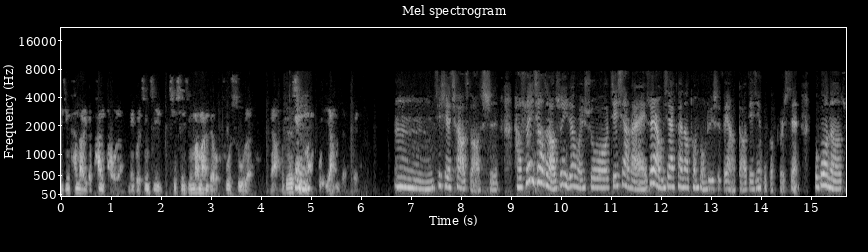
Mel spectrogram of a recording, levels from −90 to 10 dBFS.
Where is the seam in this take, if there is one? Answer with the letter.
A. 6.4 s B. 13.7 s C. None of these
C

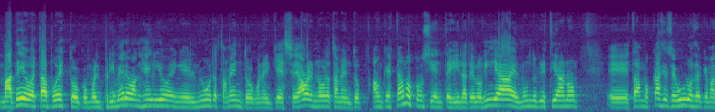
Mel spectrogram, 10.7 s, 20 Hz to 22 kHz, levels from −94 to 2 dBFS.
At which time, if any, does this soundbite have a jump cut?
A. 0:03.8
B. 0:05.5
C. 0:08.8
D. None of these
B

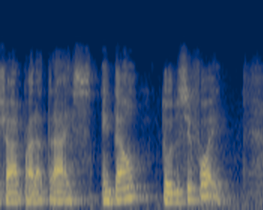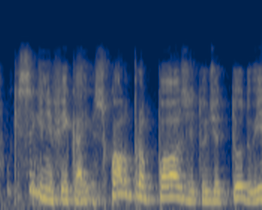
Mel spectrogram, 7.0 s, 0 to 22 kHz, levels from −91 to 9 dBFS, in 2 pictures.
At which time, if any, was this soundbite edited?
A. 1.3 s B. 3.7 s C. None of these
A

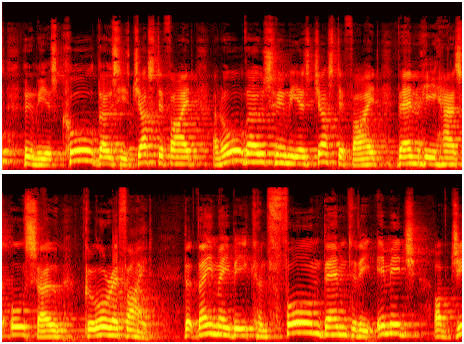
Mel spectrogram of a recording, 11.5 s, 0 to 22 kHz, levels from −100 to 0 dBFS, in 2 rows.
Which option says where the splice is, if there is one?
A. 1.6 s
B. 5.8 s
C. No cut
A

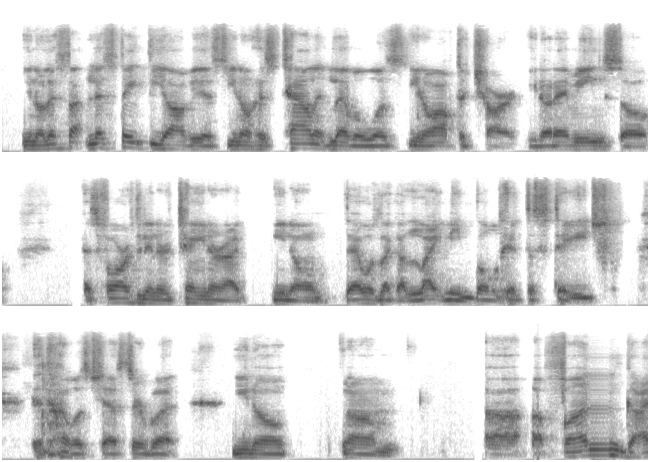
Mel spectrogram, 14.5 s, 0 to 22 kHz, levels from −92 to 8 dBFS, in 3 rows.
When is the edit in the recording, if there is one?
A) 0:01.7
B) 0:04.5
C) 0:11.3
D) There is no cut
D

